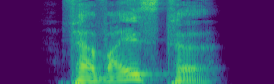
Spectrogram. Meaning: inflection of verwaisen: 1. first/third-person singular preterite 2. first/third-person singular subjunctive II
- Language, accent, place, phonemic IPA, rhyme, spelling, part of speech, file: German, Germany, Berlin, /fɛɐ̯ˈvaɪ̯stə/, -aɪ̯stə, verwaiste, verb, De-verwaiste.ogg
